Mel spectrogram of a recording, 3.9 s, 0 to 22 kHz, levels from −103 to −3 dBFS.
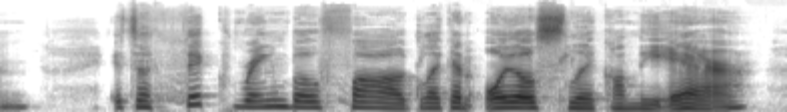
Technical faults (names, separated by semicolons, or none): automatic gain rising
